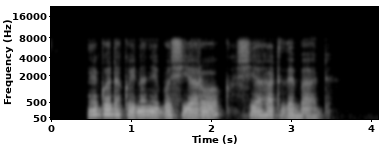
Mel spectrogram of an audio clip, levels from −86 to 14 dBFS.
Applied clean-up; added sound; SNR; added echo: neural mask model DeepFilterNet 3.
